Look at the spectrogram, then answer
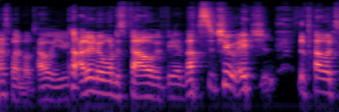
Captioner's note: laughing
